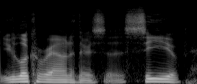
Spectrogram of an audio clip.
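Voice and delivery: ordinary talk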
